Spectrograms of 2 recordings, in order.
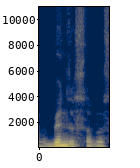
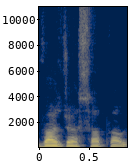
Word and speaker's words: Vajrasattva: Like that for Vajrasattva, they don't say Vajra Sattva Samaya. Yeah, they say another Benza Sattva Samaya Manapalaya. So yeah, so we I think because Lama should get Vajra Sattva, we say Vajrasattva.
